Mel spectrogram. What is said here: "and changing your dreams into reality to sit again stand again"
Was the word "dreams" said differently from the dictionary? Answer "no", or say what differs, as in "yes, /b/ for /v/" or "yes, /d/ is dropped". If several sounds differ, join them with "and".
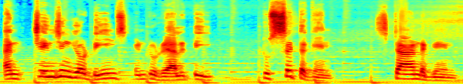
yes, /ɹ/ is dropped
